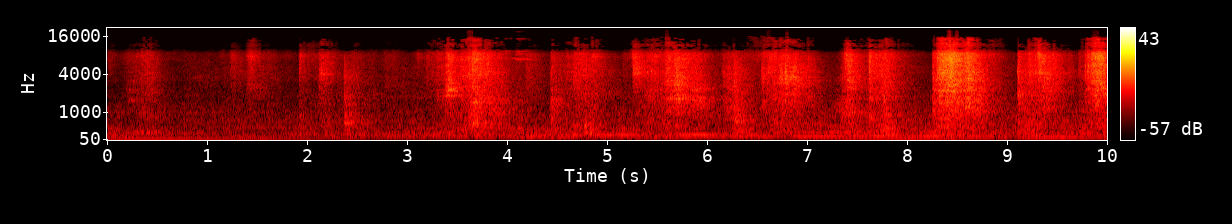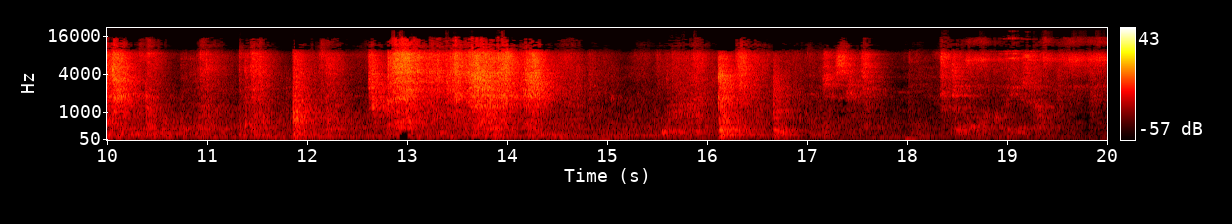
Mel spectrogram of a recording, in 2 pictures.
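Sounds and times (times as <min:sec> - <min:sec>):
spatula scraping filler on wall: 0:03.2 - 0:17.8.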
